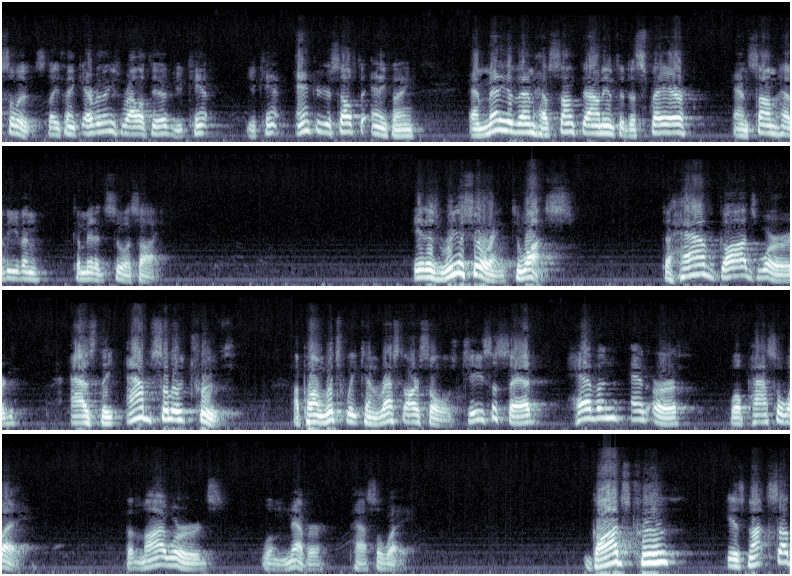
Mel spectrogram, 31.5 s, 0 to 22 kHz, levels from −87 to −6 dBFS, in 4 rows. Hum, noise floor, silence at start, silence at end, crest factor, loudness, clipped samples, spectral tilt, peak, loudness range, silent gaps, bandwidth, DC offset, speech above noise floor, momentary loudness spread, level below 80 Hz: none; -52 dBFS; 0 s; 0 s; 14 dB; -13 LUFS; under 0.1%; -7.5 dB/octave; 0 dBFS; 8 LU; none; 11 kHz; under 0.1%; 40 dB; 14 LU; -52 dBFS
